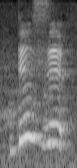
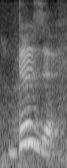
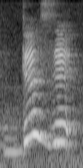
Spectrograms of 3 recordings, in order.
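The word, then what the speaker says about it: deux œufs: Qui veut dire que ces mots se prononcent E, un E, un, 2 E. On ne prononce pas le F à la fin, pas un œuf, 2 œufs, non. Un E, 2 E, voilà comme ça.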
